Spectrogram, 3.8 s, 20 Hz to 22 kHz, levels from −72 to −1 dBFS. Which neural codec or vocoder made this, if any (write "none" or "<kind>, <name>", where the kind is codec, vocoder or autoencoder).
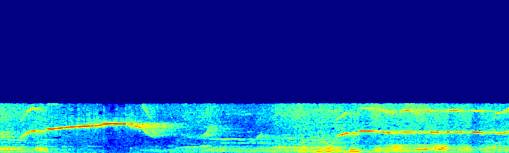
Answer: none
